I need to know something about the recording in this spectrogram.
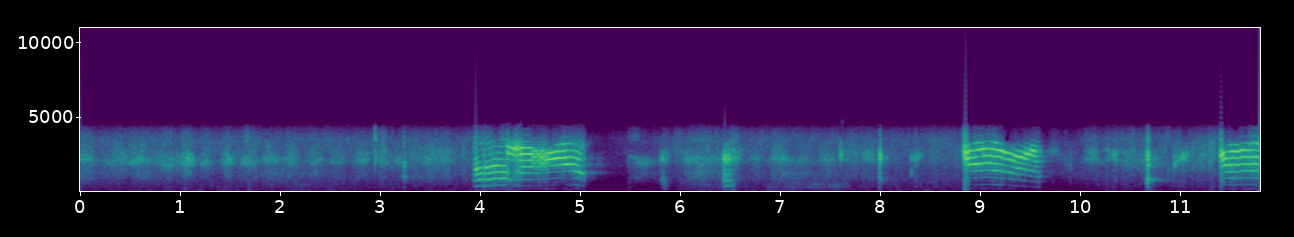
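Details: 9-week-old baby girl crying while having hiccups: brief fussy cries separated by short sharp catches and quiet moments; infant cry.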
